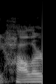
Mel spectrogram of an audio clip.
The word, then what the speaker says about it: hollow: They So spell it hollow, but we say holler because that's just who we are.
